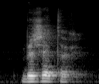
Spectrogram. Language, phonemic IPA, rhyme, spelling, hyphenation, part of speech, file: Dutch, /bəˈzɛ.tər/, -ɛtər, bezetter, be‧zet‧ter, noun, Nl-bezetter.ogg
- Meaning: occupier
